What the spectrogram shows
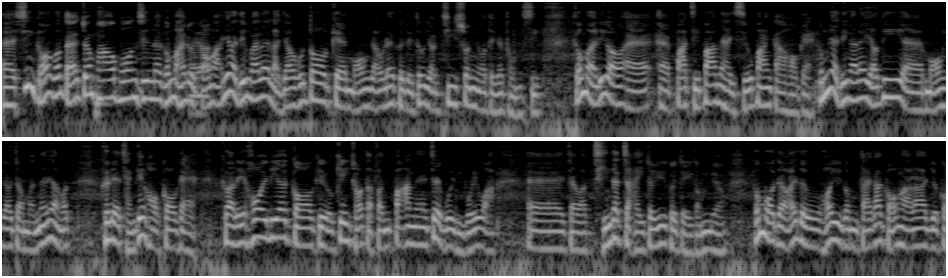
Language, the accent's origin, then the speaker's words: Cantonese; China; 我哋中國人成日都講多事之秋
